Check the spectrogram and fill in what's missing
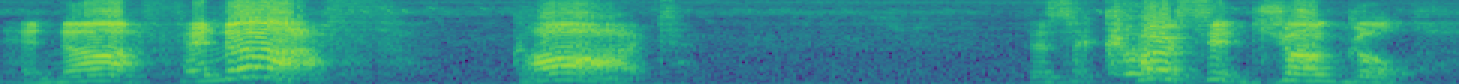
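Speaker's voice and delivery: loud, high, exasperated roar; furious shout. Acted. Breakbone gives in to Undril, bellowing loud and furious. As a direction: rage at the jungle itself.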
